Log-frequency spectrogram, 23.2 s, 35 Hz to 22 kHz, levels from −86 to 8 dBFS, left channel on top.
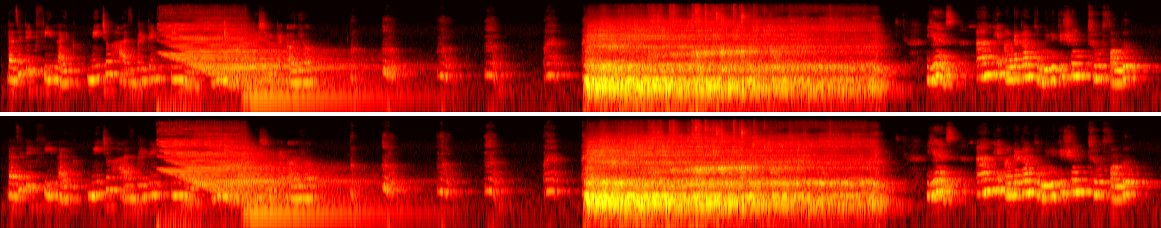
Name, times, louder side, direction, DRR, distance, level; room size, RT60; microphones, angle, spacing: voice 1, 0.1-1.4 1.7-6.3, left 1 dB, 80° left, 3 dB, 0.4 m, -35 dB
sound 1, 3.1-7.8, equal, 85° right, 0.9 m, -33 dB
sound 2, 7.0-7.1 7.6-7.9 8.7-9.0 9.7-10.0 10.9-11.2 11.6-13.1, right 1 dB, 45° right, 0.5 m, -39 dB
sound 3, 11.7-17.6, right 1 dB, 10° right, 0.7 m, -22 dB
voice 2, 14.0-14.4 18.5-19.0 19.5-22.6, equal, 20° left, -1 dB, 0.5 m, -28 dB
3.0 x 2.8 x 2.3 m, 1.2 s
head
